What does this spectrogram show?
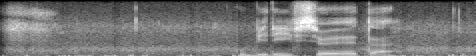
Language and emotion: Russian, angry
